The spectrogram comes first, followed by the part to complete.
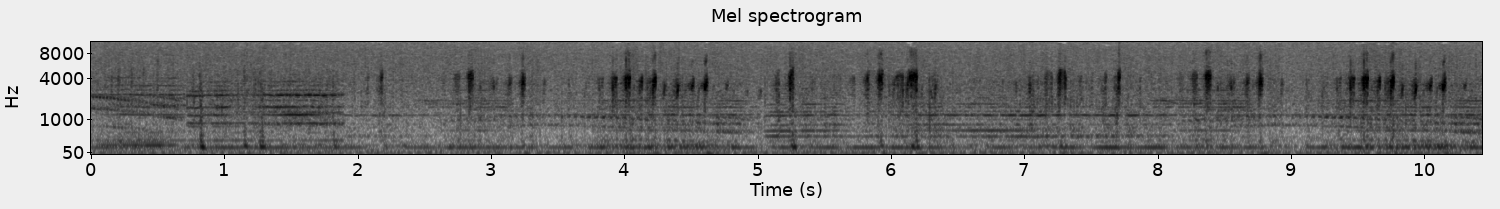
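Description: Faint electronic soundtrack: held, organ-like tones that shift pitch every second or two. From about two seconds in, clusters of quick high chirps and clicks join them.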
